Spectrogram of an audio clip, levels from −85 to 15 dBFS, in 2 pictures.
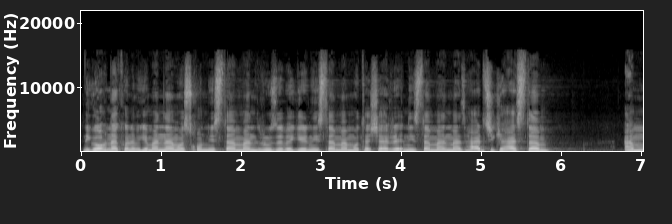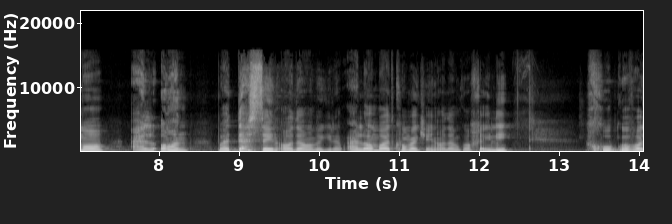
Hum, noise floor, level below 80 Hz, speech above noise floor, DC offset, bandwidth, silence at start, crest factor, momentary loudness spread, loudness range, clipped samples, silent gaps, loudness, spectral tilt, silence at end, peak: none; -54 dBFS; -46 dBFS; 38 dB; under 0.1%; 16 kHz; 0 s; 16 dB; 9 LU; 3 LU; under 0.1%; none; -17 LUFS; -5.5 dB/octave; 0 s; 0 dBFS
